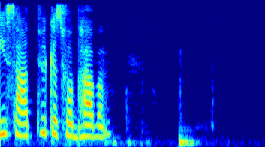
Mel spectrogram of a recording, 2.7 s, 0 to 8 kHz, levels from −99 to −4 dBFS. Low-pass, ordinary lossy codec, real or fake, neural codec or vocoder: 7.2 kHz; none; real; none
